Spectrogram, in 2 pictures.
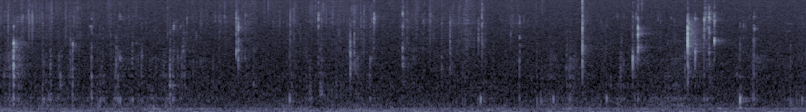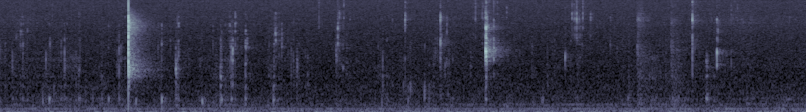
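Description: Close-miked eating sounds of a person chewing soft tiramisu cake: scattered wet mouth clicks and smacks, with two sharper clicks about nine and thirteen seconds in. A faint steady low hum runs underneath.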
